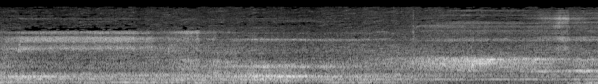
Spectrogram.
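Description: A woman gasps in fright close by.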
